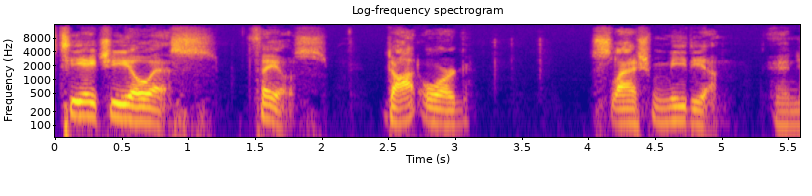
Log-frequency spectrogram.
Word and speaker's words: theos: our website and listen to those things theos is spelled t-h-e like the it's t-h-e-o-s feos dot org slash media and you can get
